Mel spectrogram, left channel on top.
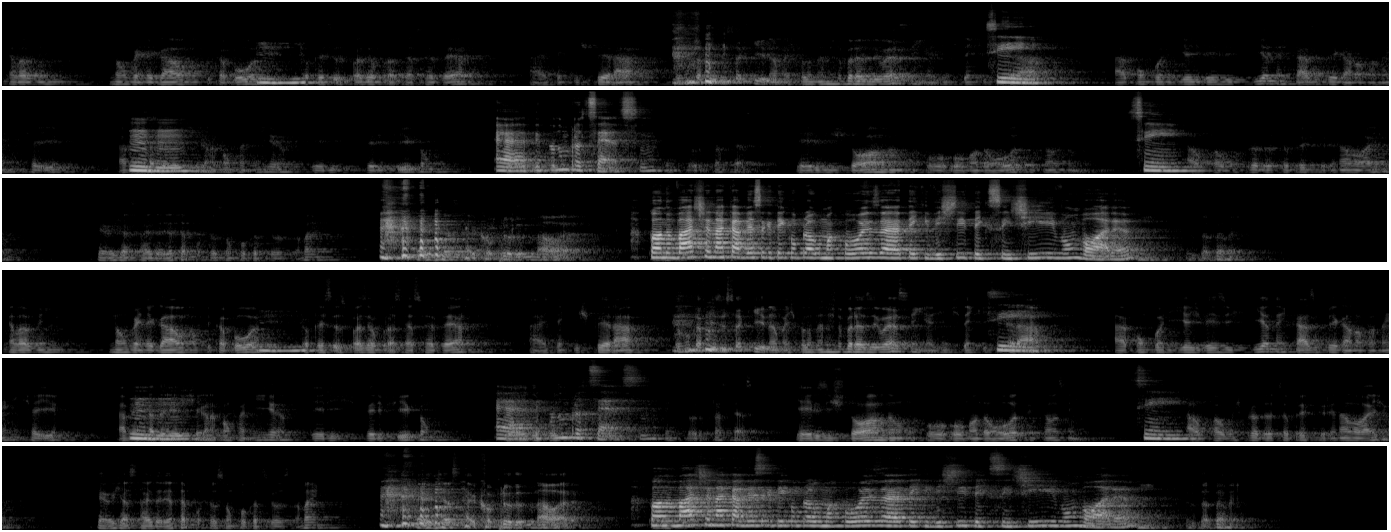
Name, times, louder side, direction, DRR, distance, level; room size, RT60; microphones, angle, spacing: voice 1, 0.1-0.6 1.1-2.6 3.1-4.7 5.3-6.3 6.7-10.4 11.1-14.4 15.0-18.2 18.9-19.5 20.5-21.4 21.8-24.7 25.7-27.8 28.7-30.9 31.7-33.5 34.3-34.4 39.1-40.1, right 3 dB, 45° right, 7 dB, 0.4 m, -42 dB
voice 2, 2.5-3.1 6.7-7.1 9.9-10.4 15.1-15.8 18.8-20.4 25.2-25.7 31.5-31.9 34.0-39.1, left 3 dB, 70° left, 8 dB, 0.5 m, -28 dB
14.5 x 6.0 x 2.4 m, 1.3 s
head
